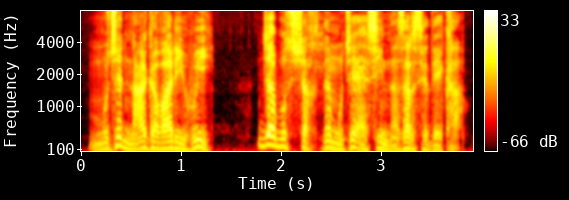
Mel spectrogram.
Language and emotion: Urdu, disgusted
